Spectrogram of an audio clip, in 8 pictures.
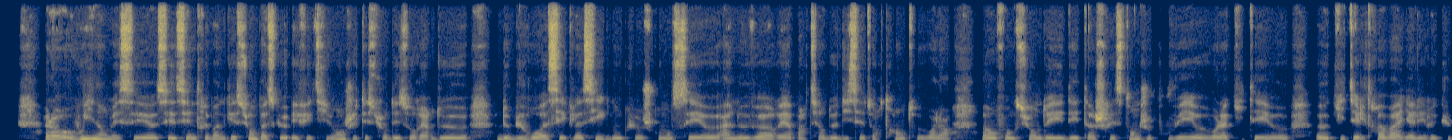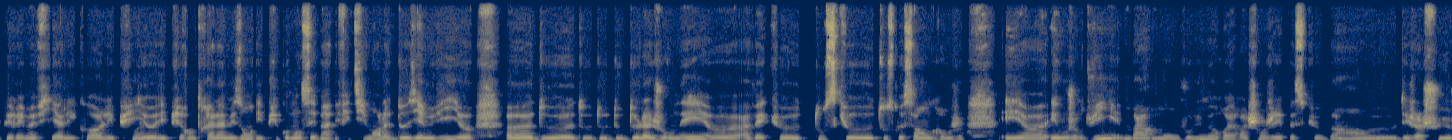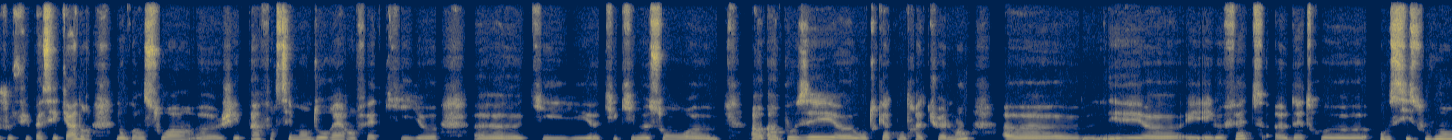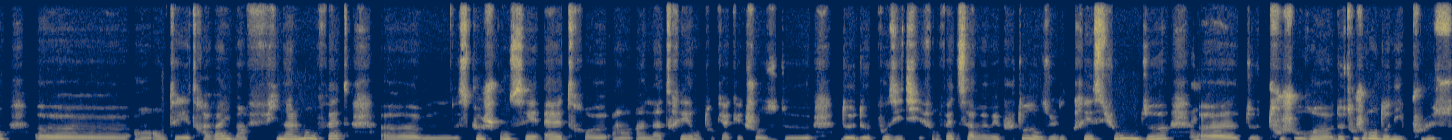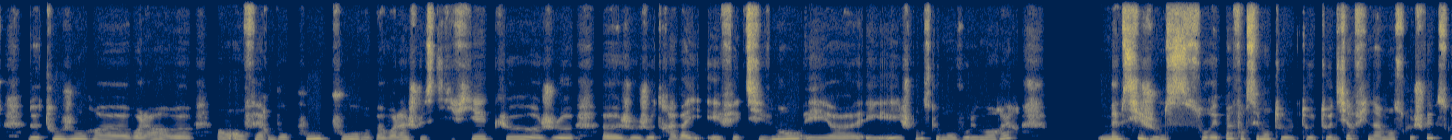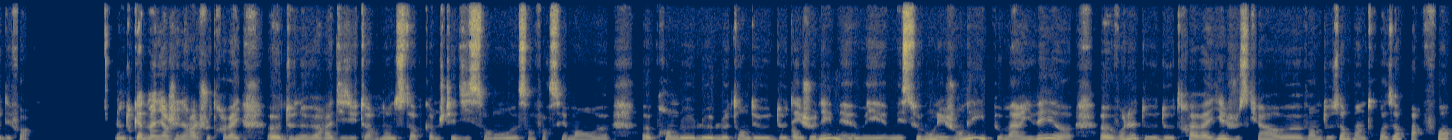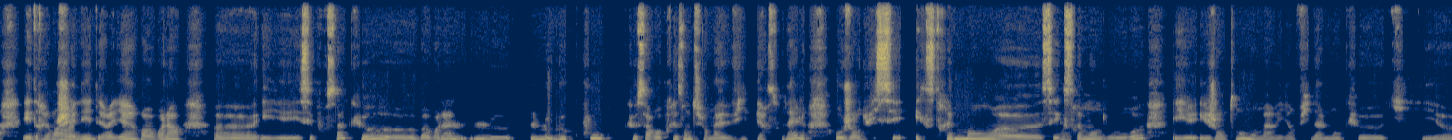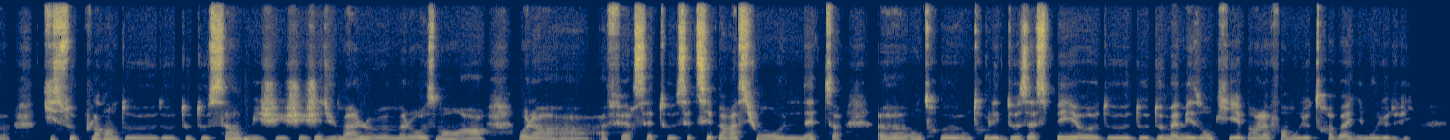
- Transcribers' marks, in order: drawn out: "ben"; drawn out: "Hem"; drawn out: "heu"; drawn out: "hem"; drawn out: "heu"; other background noise; drawn out: "heu"; stressed: "coût"; stressed: "nette"
- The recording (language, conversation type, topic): French, advice, Comment puis-je mieux séparer mon temps de travail de ma vie personnelle ?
